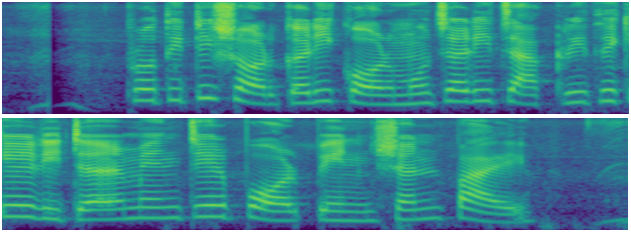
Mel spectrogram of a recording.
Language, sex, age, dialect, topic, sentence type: Bengali, female, <18, Standard Colloquial, banking, statement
